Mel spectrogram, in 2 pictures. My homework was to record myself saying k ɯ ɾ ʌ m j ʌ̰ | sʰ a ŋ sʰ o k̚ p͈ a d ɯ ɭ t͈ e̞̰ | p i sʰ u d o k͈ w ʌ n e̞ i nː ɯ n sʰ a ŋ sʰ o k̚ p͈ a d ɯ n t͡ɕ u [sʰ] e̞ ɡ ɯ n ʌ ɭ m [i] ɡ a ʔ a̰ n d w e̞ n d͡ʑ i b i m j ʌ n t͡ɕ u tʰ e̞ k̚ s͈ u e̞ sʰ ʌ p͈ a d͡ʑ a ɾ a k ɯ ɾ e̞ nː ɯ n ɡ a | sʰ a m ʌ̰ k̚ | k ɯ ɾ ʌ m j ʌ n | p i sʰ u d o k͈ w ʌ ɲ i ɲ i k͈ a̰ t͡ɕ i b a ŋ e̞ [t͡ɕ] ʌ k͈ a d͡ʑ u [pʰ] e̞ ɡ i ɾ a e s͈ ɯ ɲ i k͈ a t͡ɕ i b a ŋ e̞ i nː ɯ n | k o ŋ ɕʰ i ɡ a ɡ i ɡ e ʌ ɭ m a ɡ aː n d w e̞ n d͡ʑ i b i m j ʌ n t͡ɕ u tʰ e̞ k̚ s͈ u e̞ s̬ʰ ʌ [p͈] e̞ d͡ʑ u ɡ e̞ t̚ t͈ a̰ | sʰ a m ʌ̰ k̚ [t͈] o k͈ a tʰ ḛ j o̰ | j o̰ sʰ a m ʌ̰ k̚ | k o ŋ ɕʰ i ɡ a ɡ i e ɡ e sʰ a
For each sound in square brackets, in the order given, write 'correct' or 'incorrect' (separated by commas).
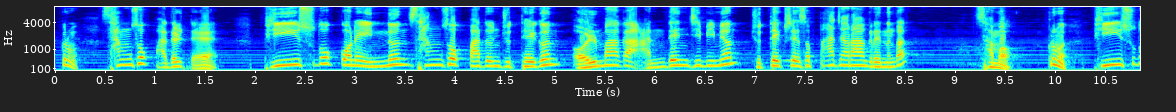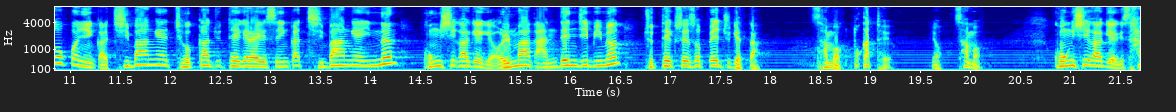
incorrect, incorrect, correct, incorrect, correct, correct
